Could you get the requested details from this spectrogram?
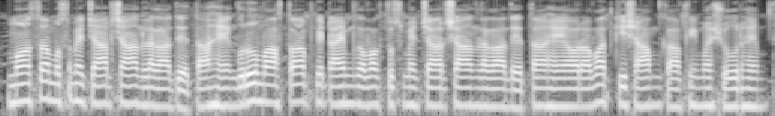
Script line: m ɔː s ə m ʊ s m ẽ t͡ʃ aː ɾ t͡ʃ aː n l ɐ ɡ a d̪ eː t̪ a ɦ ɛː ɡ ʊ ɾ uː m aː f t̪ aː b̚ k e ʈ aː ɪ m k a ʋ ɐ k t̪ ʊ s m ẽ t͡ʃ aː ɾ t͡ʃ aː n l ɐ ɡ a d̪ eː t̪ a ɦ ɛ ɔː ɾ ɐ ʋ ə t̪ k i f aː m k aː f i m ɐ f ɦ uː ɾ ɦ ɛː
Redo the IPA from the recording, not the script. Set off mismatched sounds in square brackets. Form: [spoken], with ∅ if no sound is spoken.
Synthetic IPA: m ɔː s ə m ʊ s m ẽ t͡ʃ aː ɾ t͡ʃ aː n l ɐ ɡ a d̪ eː t̪ a ɦ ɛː ɡ ʊ ɾ uː m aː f t̪ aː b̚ k e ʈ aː ɪ m k a ʋ ɐ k t̪ ʊ s m ẽ t͡ʃ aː ɾ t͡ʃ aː n l ɐ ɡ a d̪ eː t̪ a ɦ ɛ ɔː ɾ ɐ ʋ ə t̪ k i [ʃ] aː m k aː f i m ɐ [ʃ] ɦ uː ɾ ɦ ɛː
